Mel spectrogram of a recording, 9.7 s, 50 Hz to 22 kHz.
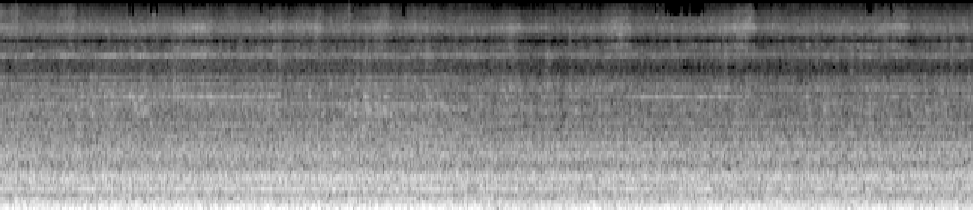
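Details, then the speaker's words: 1973 Westinghouse 25-pint dehumidifier (compressor dated 1973, low-pressure R12 compressor), first start after purchase: steady low hum with even airy fan rush, no knocks or rattles; normal running, notably quiet. "I wonder if that's the full speed that the fan motor is running at because if it is the this thing's quiet"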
